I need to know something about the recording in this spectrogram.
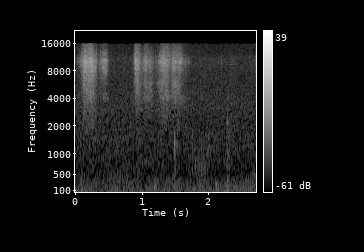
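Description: A pencil scratches across paper in short strokes.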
